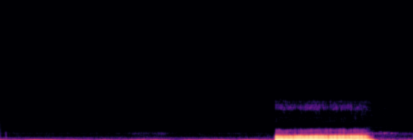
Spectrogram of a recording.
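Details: Dozing Pekingese gives a single low, vibrating snore of just over a second after several seconds of quiet breathing and a faint room hum.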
